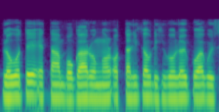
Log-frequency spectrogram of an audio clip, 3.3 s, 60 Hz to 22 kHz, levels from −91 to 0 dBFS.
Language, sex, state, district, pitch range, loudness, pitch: Assamese, male, Assam, Kamrup Metropolitan, 130-135 Hz, -16 LUFS, 130 Hz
